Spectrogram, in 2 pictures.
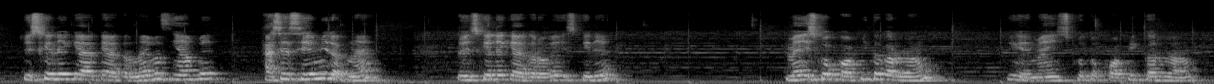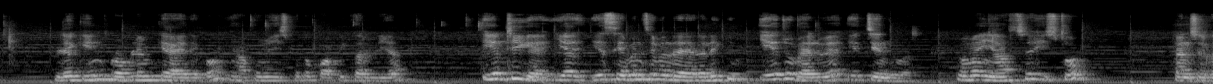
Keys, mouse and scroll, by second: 0.5 middle click, 1.0 middle click, 3.0 middle click, 4.4-6.2 ctrl+middle drag, 6.2-7.6 ctrl+middle drag, 7.6-13.0 drag, 13.0 shift+d, 14.8 click, 15.4 middle click, 16.8 click, 20.2 click, 22.1 click, 22.6 shift+a.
